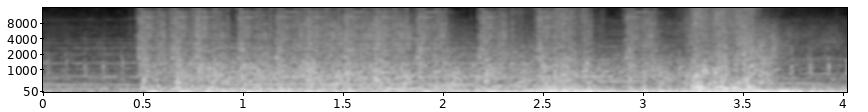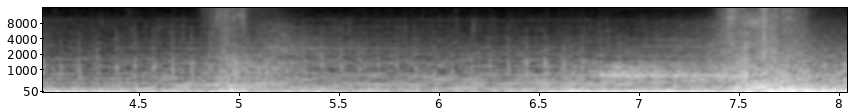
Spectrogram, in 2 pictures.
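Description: Heavy automatic gunfire in a Telltale Batman game, loud sustained volleys with sharp cracks and debris crashes, surging in waves with brief lulls between bursts.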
